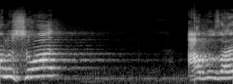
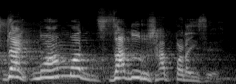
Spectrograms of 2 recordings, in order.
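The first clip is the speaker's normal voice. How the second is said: ordinary delivery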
